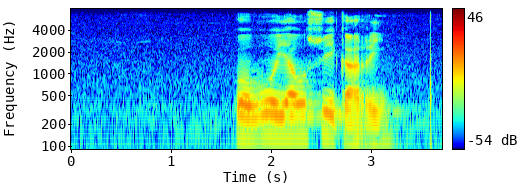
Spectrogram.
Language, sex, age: Venda, male, 25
